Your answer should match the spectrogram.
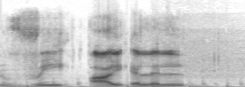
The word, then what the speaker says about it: villain: Then we have a beautiful word, VILLAIN. This is probably a very common word for most of us, but it's an English word. Villain. Villain. Villain. The accent falls on the first syllable.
